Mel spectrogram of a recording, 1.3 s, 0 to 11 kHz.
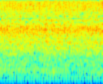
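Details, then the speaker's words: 2000 Honda Civic LX, D16Y7 non-VTEC engine, after head work following coolant loss from a cracked radiator: smooth, even idle, no misfire, idling somewhat high because the system has no coolant yet; runs normally. "so I got everything put back together started it up and it runs it idles pretty high because there's absolutely no coolant in it but I think we're good to go"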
